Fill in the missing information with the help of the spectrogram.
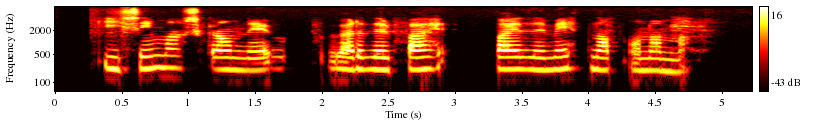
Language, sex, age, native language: Icelandic, male, 14, Icelandic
